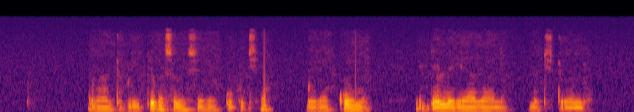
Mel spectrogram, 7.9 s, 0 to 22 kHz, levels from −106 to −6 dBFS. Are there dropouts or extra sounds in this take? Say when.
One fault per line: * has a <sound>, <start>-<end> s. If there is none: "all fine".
all fine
